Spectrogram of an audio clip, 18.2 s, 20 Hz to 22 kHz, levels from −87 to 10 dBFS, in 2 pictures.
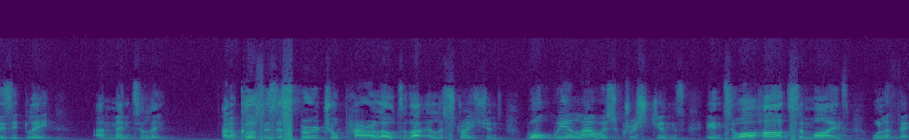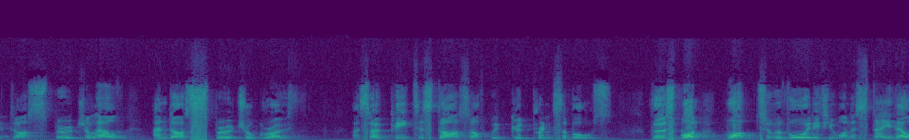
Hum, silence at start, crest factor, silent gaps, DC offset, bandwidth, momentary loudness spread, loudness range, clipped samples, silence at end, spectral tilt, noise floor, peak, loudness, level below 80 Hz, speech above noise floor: none; 0 s; 20 dB; none; under 0.1%; 16.5 kHz; 11 LU; 4 LU; under 0.1%; 0 s; -1.5 dB/octave; -58 dBFS; -12 dBFS; -30 LUFS; -56 dBFS; 27 dB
